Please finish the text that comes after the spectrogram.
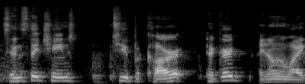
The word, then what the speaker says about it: Pickard: I think how it's actually pronounced as Pickard. It is Pickard. Calvin Pickard. Yeah, call him Pickard. It it sounds like he should has an E in his name when it's an A though.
